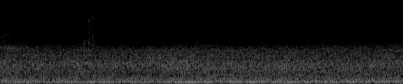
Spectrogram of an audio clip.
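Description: Steady low outdoor background rumble with a constant low hum, and one faint short click about a second in from the small plastic bag of pH strips being handled.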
